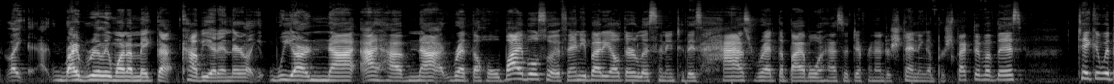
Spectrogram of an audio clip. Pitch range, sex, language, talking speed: 170-205 Hz, female, English, 240 wpm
